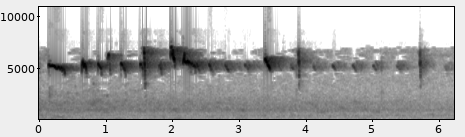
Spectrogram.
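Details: Male common kingfisher calling in a breeding-wall burrow at 20:44 on 23 July 2015 after driving off a juvenile. A rapid string of piercing high whistles, dense at first, then thinning out and fading toward the end.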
